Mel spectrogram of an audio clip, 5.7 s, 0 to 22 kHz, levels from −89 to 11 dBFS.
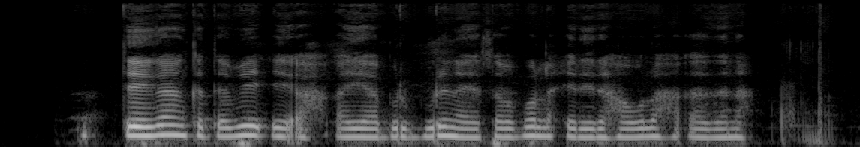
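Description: No technical faults are audible.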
